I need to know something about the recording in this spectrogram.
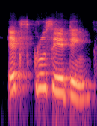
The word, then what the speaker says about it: excruciating: Then excruciating. On the day when we climbed the mountains, at night I had an excruciating leg ache. An excruciating. Sure, it is a sure sound. Excruciating.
